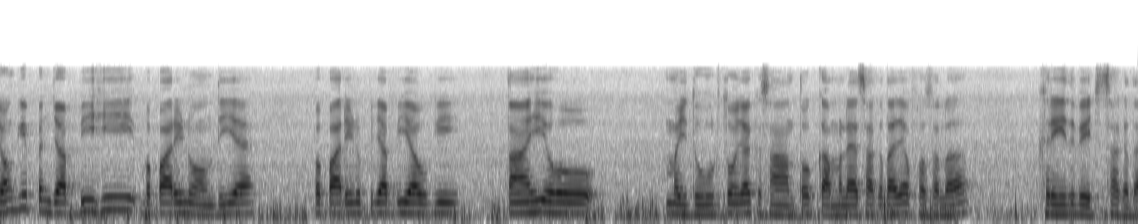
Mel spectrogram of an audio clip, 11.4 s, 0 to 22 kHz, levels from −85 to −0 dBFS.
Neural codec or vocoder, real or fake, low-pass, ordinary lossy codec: none; real; 7.2 kHz; none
